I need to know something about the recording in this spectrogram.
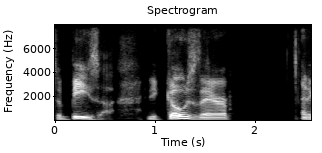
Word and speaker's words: Ibiza: So he goes to Ibiza, or as they call it, Ibiza, but I don't like pronouncing it like that, so it's Ibiza.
